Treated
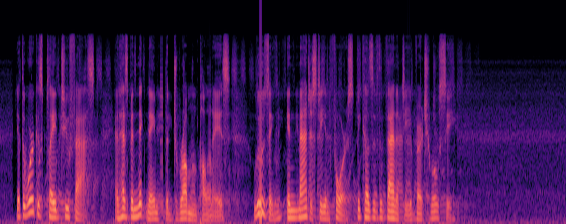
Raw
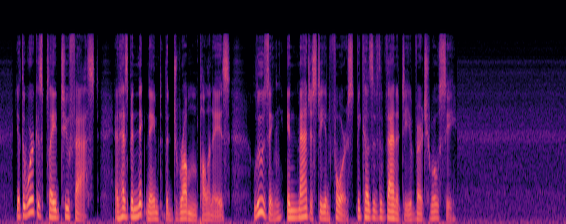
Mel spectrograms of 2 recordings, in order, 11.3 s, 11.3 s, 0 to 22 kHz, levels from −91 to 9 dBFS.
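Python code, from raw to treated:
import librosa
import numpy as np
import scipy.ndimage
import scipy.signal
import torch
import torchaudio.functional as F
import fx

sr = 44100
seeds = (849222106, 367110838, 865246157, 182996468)

y = fx.high_shelf(x, sr, hz=9500.0, db=-11.5)
y = fx.echo_feedback(y, sr, ms=172, feedback_pct=53, wet_db=-21.5)
y = fx.buffer_glitch(y, sr, at_s=(3.19, 4.14, 5.16, 8.13, 10.24), block=1024, repeats=2)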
